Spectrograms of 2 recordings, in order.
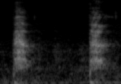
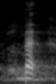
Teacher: No vibration. Oh, no vibration for p. And b, it vibrates. Yeah, you're turning on your voice box for one and not for the other.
